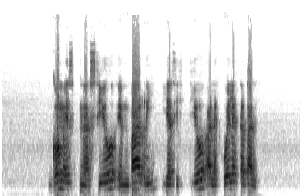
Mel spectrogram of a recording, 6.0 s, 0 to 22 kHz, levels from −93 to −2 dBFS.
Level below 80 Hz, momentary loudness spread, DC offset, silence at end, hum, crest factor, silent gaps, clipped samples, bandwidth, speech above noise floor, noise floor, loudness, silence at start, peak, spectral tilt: -56 dBFS; 11 LU; under 0.1%; 0.9 s; none; 16 dB; none; under 0.1%; 13.5 kHz; 50 dB; -66 dBFS; -15 LUFS; 1.05 s; 0 dBFS; -4 dB/octave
